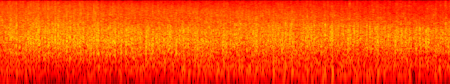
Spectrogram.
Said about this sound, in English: Today I would like to welcome you all to our wonderful concert hosted by our proud virtual symphony. Let us give them a round of applause for their hard work.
